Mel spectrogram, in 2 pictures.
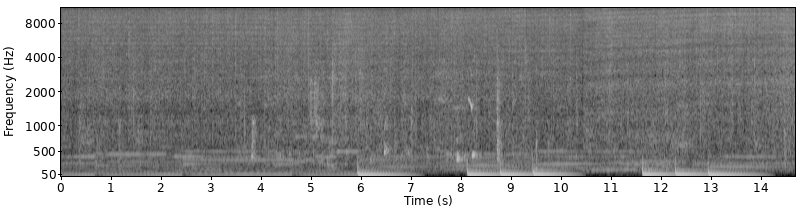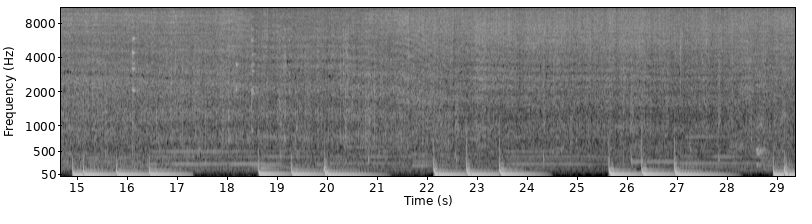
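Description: Food sizzling as it fries, an even crackling hiss, with music playing underneath; a deep bass beat comes in about six seconds in.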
